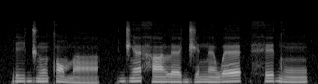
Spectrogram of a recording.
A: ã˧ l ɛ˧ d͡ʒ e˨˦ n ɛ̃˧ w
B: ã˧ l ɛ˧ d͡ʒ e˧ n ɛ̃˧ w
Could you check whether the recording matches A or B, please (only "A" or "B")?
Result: B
